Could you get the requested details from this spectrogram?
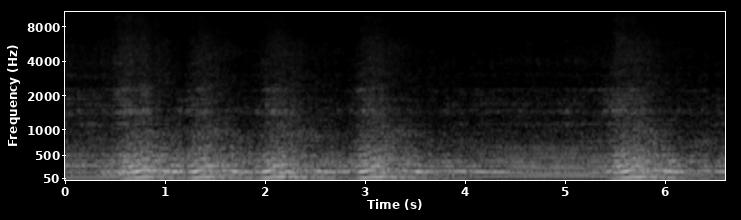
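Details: Saab 900 Turbo with K-jet fuel injection, previously non-running, after K-jet repair: catches and runs, rising and falling cleanly through quick throttle blips; normal start and revving, though the engine still has small vacuum leaks.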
